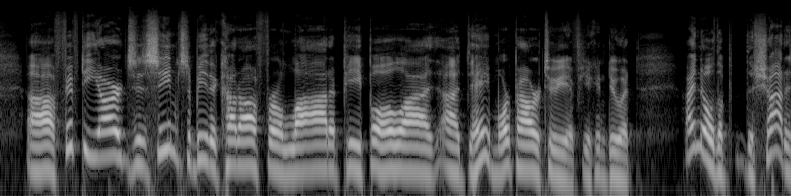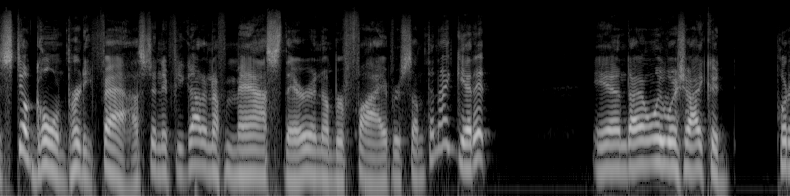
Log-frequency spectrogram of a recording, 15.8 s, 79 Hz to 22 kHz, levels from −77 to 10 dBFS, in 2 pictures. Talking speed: 220 wpm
